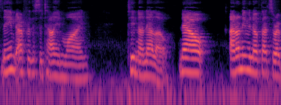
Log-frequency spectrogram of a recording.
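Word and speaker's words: Tignanello: And it's named after this Italian wine, Tinanello. Now, I don't even know if that's the right pronunciation, but I do know the G is silent in that word.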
